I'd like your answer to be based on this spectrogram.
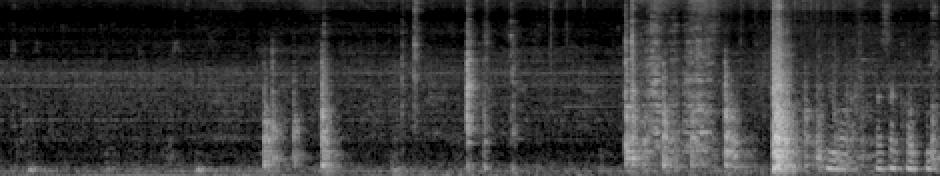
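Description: An aloo paratha roasts in ghee on a griddle with a soft, low sizzle. Spatula presses and scrapes make irregular clattering bursts that grow busier toward the end, and a voice is heard at times.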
